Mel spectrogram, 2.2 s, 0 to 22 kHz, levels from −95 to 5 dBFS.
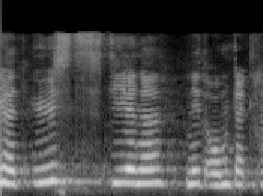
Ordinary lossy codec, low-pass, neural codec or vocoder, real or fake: AAC, 32 kbps; 10.8 kHz; codec, 24 kHz, 3.1 kbps, DualCodec; fake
